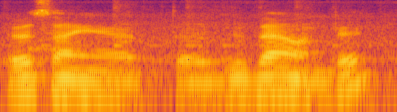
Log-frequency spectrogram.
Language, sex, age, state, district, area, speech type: Tamil, male, 60+, Tamil Nadu, Tiruvarur, rural, spontaneous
